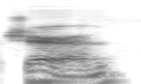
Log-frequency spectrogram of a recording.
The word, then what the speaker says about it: Charon: beginning of both so most American English speakers will pronounce it Sharon because you're paying respect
